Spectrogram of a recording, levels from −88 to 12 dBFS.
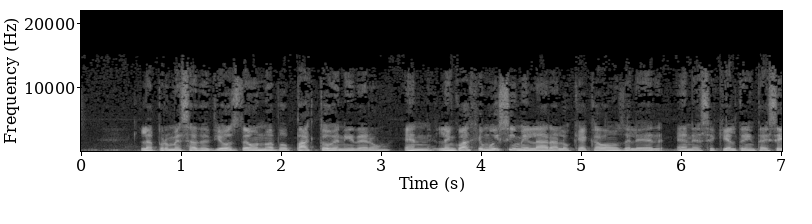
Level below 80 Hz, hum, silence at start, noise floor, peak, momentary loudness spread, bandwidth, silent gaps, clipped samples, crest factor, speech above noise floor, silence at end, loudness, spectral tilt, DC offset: -54 dBFS; none; 0.3 s; -47 dBFS; -4 dBFS; 5 LU; 13.5 kHz; none; under 0.1%; 16 dB; 27 dB; 0 s; -21 LUFS; -6.5 dB/octave; under 0.1%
